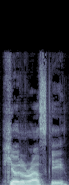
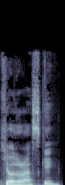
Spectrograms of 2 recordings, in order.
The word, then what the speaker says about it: Jodorowsky: I always pronounce it Jodorowsky, like it's a Y, like Jodorowsky. – Jodorowsky, Jodorowsky. – You know how Y, like when a Y is in Spanish, you pronounce it like it's a J? – Yeah. – But it's more like a Jo, like it's like both of them together.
